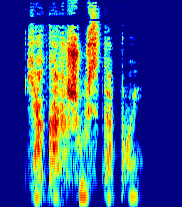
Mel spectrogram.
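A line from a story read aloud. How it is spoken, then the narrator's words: Whisper. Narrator (Russian): прошептала я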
